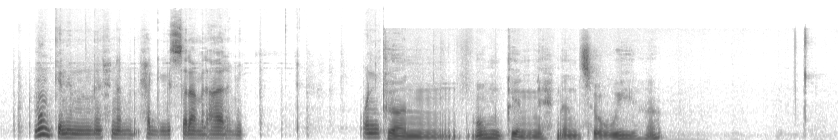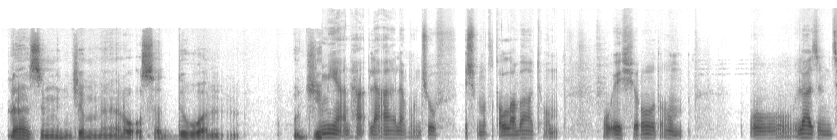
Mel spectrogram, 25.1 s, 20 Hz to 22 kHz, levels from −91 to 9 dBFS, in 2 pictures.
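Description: From 5.75 to 17.39 s, just before "أنحاء العالم ونشوف إيش", the speech turns deep and dragging: a section at the wrong speed, at 0.56x and about ten semitones low, likely from a wrong playback clock.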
